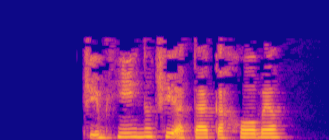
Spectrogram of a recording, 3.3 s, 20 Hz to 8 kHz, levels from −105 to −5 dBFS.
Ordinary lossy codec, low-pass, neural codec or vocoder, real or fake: MP3, 24 kbps; 7.2 kHz; none; real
